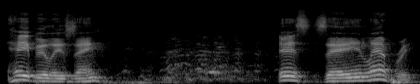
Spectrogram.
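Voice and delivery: slow, drawn-out tipsy greeting; drunk caller. Retold or imitated. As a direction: stretch every word like a sloshed well-wisher. Re-enacting his drunken New Year's message.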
